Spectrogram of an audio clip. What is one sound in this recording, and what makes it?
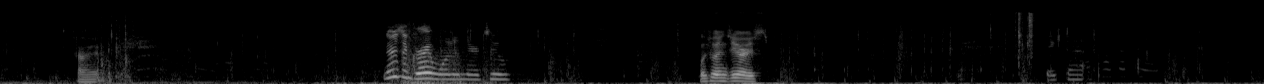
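Quick light footsteps patter on the ground.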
